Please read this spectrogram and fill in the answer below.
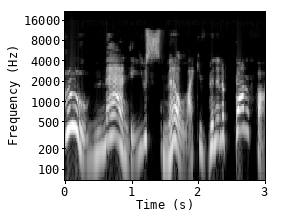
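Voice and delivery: startled, aghast, shocked outburst. At bedtime, Sue turns to Mandy and speaks in a shocked voice. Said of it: "said in a shocked voice".

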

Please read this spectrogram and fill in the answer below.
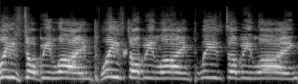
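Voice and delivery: high, loud, pleading, begging scream. Retelling watching tv, re-enacting screaming at the tv. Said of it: "I'm screaming to the TV".

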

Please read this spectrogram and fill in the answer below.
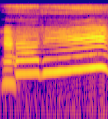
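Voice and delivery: voice cracking. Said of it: "Your voice cracked again!".

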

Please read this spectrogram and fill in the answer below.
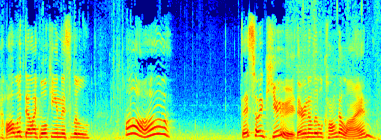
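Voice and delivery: high, loud, gushing coo.

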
